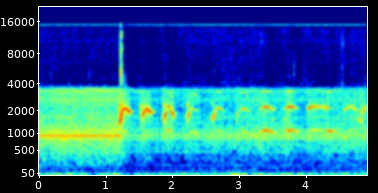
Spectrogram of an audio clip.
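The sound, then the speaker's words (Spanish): A voice imitates a run-over rabbit with a string of about ten high, thin squeaks and whistly cries, each bending up and down in pitch, repeated in an uneven rhythm over a faint background hiss. “no, no, estabas en conejo, estabas muy bien en tu tono de conejo atropellado.”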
